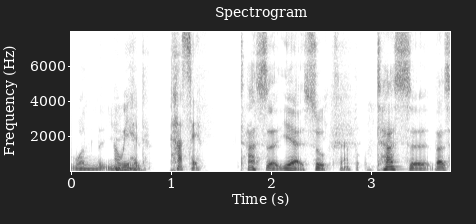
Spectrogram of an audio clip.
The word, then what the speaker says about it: Tasse: vowel in front of it is pronounced short. So if you see the word Tasse written, you know, oh, it's not Tasse, it's Tasse. Tasse, okay.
